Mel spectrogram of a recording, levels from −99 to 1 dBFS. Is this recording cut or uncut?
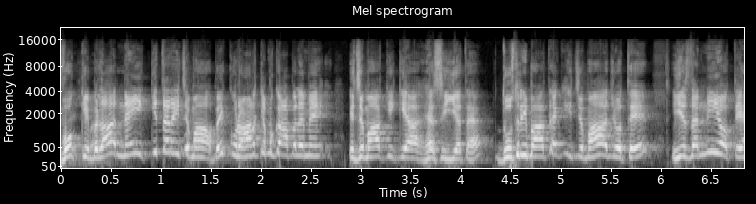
cut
